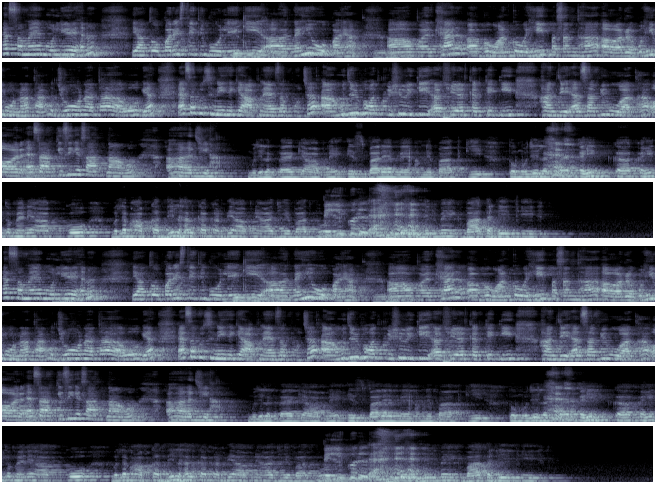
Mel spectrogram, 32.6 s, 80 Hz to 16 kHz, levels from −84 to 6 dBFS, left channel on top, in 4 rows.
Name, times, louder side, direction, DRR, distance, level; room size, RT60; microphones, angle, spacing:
voice 1, 0.0-19.0 23.1-23.5 28.4-29.7, left 1 dB, 10° left, 4 dB, 4.4 m, -24 dB
voice 2, 2.7-3.5 4.6-5.1 7.8-8.0 12.5-12.6 16.6-16.9 18.4-18.6 19.4-29.0 29.3-31.2, equal, 40° left, 7 dB, 3.5 m, -27 dB
27.5 x 25.0 x 6.8 m, 0.85 s
head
